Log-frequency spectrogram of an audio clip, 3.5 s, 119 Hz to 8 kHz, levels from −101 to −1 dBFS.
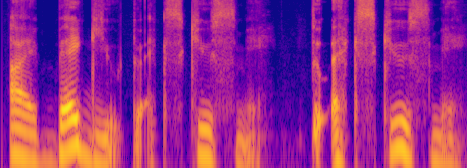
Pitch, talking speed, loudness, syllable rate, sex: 155 Hz, 155 wpm, -19 LUFS, 4.4 syllables/s, female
